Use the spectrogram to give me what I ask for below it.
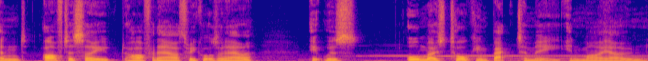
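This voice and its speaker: Somewhat breathy and with a London accent, a man speaks at a moderate pace and medium pitch, his intonation lively. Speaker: UFO witness. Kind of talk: testimony. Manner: halting.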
